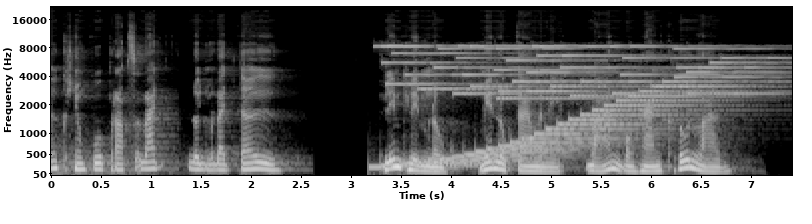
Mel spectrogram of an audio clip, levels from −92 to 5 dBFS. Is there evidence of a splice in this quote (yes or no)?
no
